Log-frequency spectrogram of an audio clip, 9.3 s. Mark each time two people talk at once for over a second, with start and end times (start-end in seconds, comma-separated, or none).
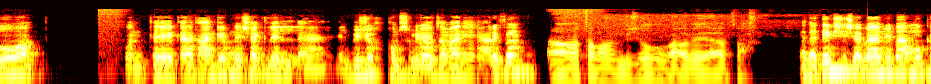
none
